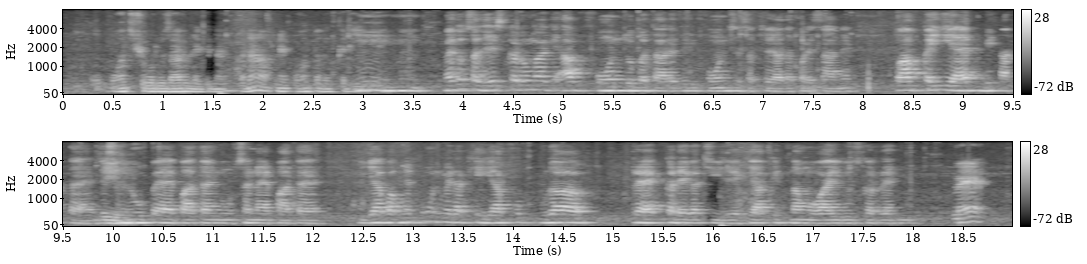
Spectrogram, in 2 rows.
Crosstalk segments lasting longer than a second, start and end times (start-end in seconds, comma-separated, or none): none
